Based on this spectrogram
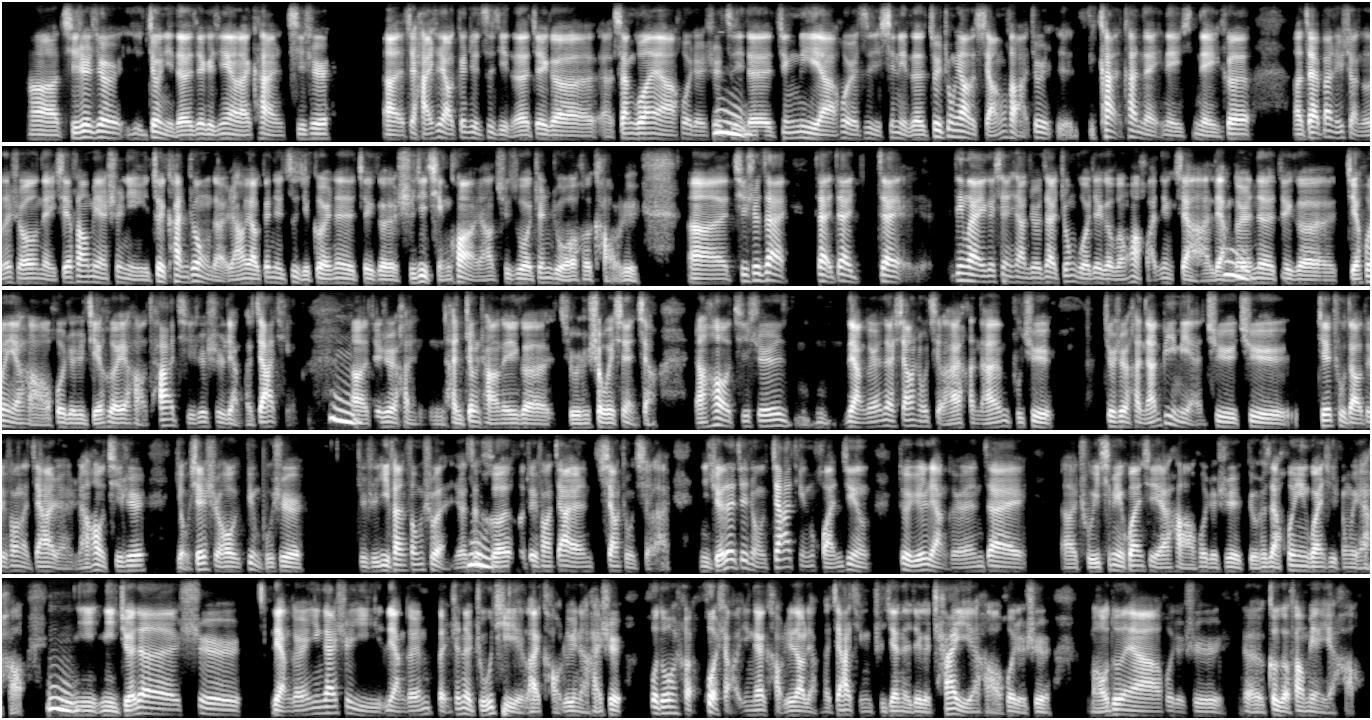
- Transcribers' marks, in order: other background noise
- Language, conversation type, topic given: Chinese, podcast, 选择伴侣时你最看重什么？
